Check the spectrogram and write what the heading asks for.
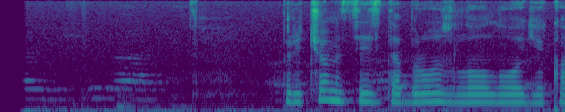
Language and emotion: Russian, neutral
